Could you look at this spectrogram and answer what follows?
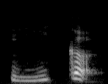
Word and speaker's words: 一个: 一个 I pronounce second tone and then neutral tone. So the 个 this word, when we use it as a measure word, we pronounce neutral tone or fifth tone or no tone.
